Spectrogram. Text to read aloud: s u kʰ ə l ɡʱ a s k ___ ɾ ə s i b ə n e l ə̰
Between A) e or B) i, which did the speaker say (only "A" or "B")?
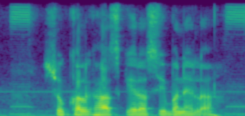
A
